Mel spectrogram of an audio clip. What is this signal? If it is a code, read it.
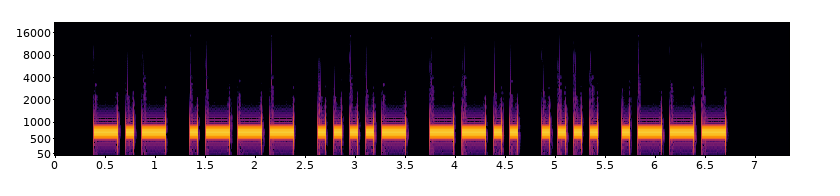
Morse code, heard as a keyed tone, about 15 wpm, 700 Hz. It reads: KJ4ZHJ
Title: USA Call Signs - 6 Characters - 8x Character Spacing - 15wpm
